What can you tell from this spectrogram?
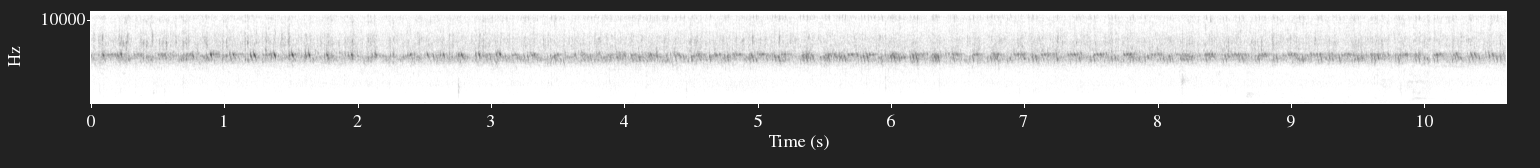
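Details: Domesticated Para crickets, also called black crickets, produce a steady, high-pitched shrill chorus that pulses rapidly and evenly throughout, with occasional faint clicks and rustles beneath.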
